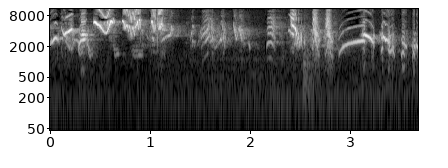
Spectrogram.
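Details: Female Oriental Magpie Robin in song meant to stimulate a male, delivering rich varied phrases: bright whistles, buzzy chatter and rising-falling slurred notes in quick succession, with one brief pause mid-phrase.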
